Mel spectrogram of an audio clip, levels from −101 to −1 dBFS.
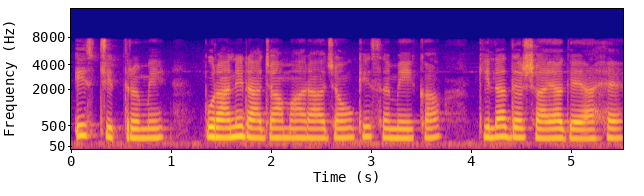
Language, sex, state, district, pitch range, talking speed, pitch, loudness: Hindi, female, Chandigarh, Chandigarh, 210-225 Hz, 140 wpm, 215 Hz, -16 LUFS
